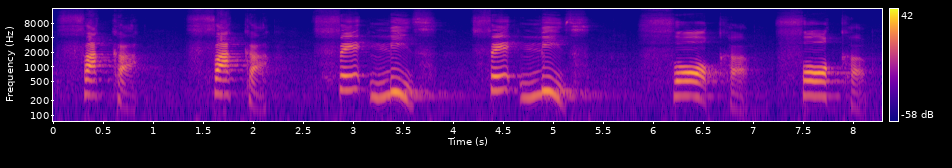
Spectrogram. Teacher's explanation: As duas letras, elas representam o mesmo modo de articulação. Eu coloco o meu dente superior sobre o meu lábio inferior e sopro.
